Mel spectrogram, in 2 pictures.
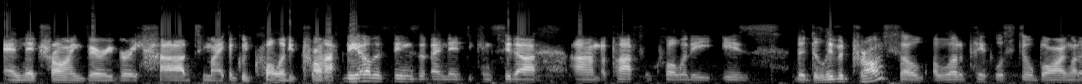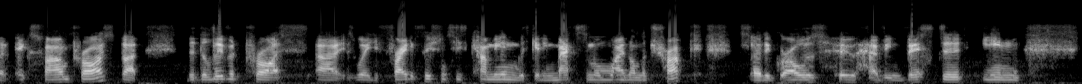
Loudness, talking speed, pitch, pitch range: -17 LUFS, 185 wpm, 110 Hz, 105-125 Hz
